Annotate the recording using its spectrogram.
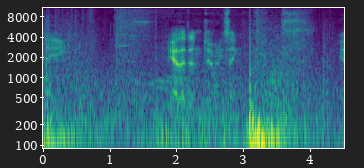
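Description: Gunfire cracks in short bursts.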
